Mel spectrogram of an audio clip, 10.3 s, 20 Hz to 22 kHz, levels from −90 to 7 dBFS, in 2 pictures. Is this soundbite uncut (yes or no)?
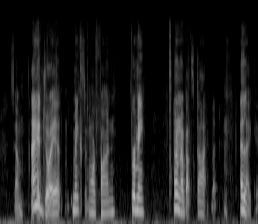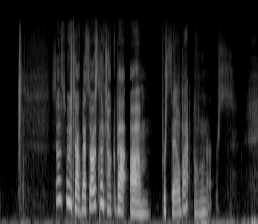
yes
